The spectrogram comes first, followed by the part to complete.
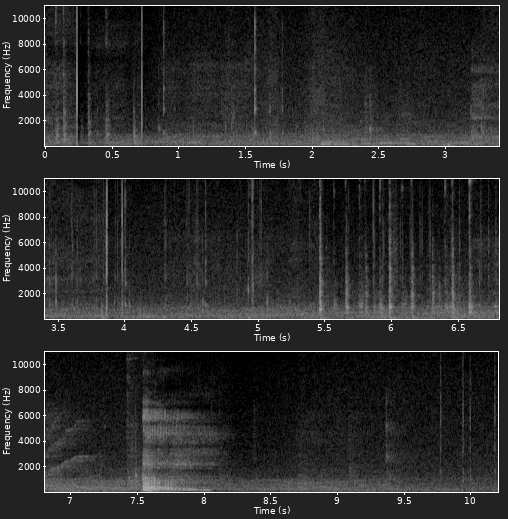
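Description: A run of light clicks and ticks over a steady hum, then one louder, brief whooshing sound that falls in pitch about seven and a half seconds in.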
